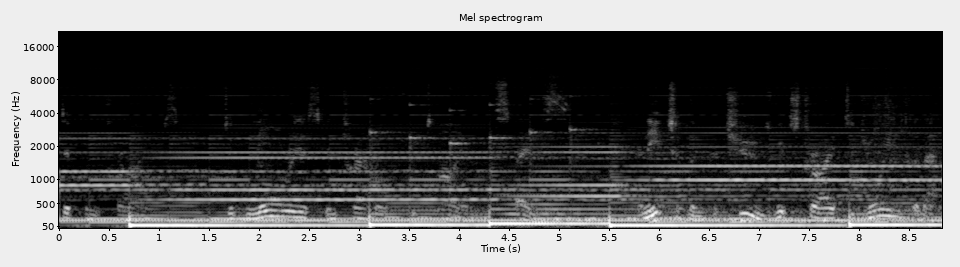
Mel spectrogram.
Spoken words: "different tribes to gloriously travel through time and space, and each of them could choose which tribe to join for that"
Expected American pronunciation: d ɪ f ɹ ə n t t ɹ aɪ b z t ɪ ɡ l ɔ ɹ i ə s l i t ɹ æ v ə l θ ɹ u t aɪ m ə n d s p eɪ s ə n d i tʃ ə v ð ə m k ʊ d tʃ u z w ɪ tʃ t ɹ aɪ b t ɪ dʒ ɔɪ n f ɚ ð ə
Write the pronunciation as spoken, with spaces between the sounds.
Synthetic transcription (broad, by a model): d ɪ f ɹ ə n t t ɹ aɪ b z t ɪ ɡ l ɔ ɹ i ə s i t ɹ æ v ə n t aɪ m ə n s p eɪ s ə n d i tʃ ə v ð ə m k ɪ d tʃ u z w ɪ tʃ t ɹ aɪ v t ɪ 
